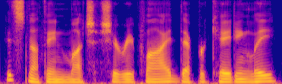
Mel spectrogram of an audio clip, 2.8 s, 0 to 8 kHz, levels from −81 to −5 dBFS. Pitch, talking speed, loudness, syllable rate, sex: 95 Hz, 125 wpm, -18 LUFS, 4.5 syllables/s, male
